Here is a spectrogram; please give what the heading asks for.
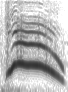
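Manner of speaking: high loud whoop; high-pitched party whoop; hype whoop. Real, not acted. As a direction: let out a big excited whoop. Hype shout.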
